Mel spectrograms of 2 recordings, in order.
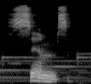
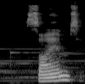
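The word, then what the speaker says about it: Symmes: in America there was John Cav's Sims Sims it's spelled s y mm s the illustrations themselves are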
